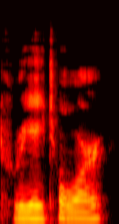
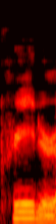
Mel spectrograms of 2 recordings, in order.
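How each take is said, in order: First: The word is said with punch and emphasis. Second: The word is said lightly and casually. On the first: "If I want to really put a punch on it, I say creator" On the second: "If I just want to say uh, the creator of this casually"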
